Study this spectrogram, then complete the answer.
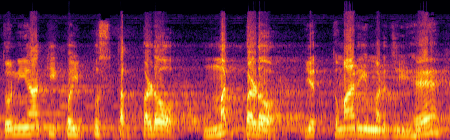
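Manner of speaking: rising, rhythmic sermon delivery; preaching. Acted. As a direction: preach it to the crowd with swelling repetition. Guru preaching to devotees. (प्रवचन की लय में उपदेश)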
